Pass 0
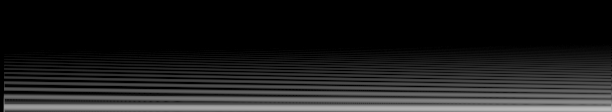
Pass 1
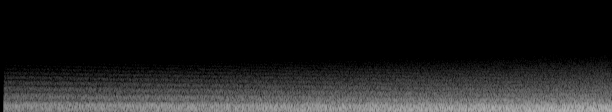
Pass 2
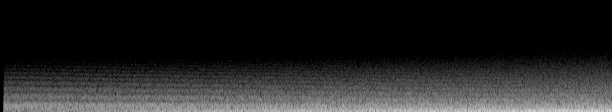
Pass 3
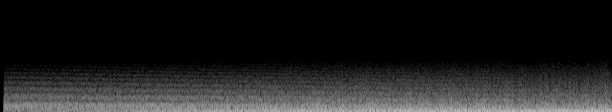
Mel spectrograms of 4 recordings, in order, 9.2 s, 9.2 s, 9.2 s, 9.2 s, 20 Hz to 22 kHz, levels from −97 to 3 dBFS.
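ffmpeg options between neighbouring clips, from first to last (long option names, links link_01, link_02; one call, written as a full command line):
ffmpeg -i in.wav -af "bass=frequency=250:gain=-7,treble=frequency=4000:gain=14,adynamicsmooth=sensitivity=5:basefreq=1300,afftfilt=real='hypot(re,im)*cos(2*PI*random(0))':imag='hypot(re,im)*sin(2*PI*random(1))':win_size=512:overlap=0.75,volume=7.5dB" out.wav
ffmpeg -i in.wav -af "asubboost=boost=6:cutoff=53,volume=4.5dB" out.wav
ffmpeg -i in.wav -af "aresample=8000,aresample=44100,acompressor=threshold=-25dB:ratio=5,volume=-3dB" out.wav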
